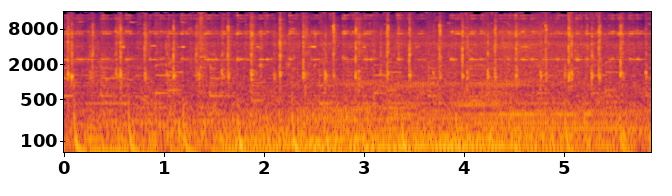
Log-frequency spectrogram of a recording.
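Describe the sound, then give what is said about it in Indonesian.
Hooves clip-clop steadily as a horse pulls a delman carriage along Malioboro, a quick, continuous run of many hard, bright strikes with no voices. “kita naik delman dulu.”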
